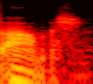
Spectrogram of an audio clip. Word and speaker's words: Amish: It's spelled Amish, but it's Amish.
